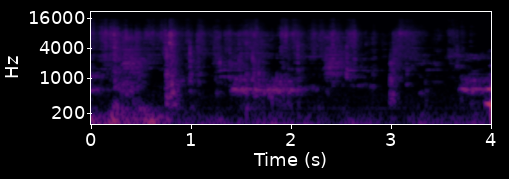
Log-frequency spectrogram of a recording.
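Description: A sheet of A4 paper being folded and creased by hand, with a couple of brief rustles, and faint short held tones in the background during the first half.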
